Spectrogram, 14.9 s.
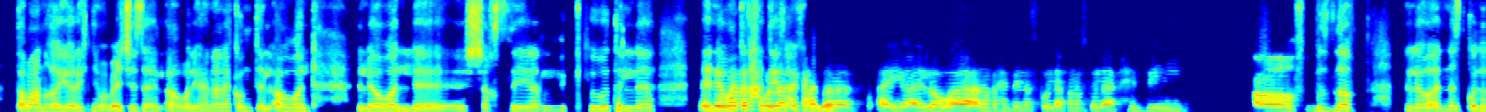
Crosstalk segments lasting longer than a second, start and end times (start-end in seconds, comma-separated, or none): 7.1-8.4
